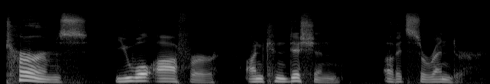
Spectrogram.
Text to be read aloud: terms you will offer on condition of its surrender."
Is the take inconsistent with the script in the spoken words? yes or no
no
